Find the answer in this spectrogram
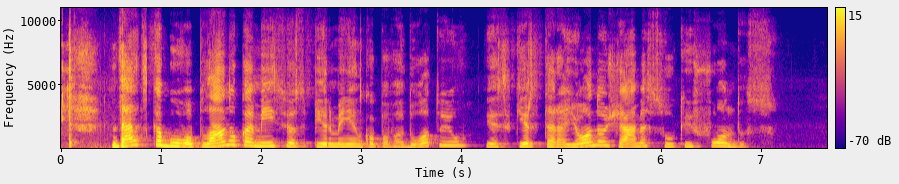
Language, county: Lithuanian, Vilnius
